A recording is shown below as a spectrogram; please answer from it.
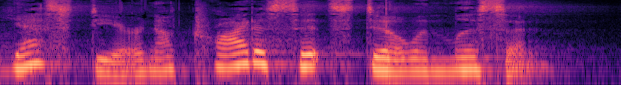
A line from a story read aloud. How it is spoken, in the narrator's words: she leaned down to him and said quietly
